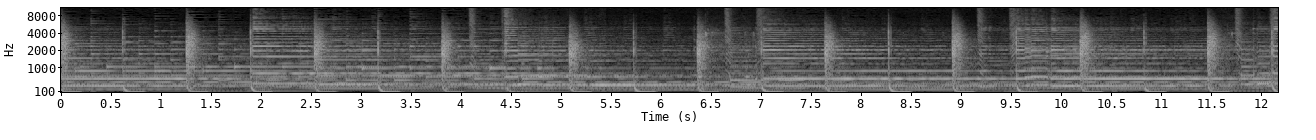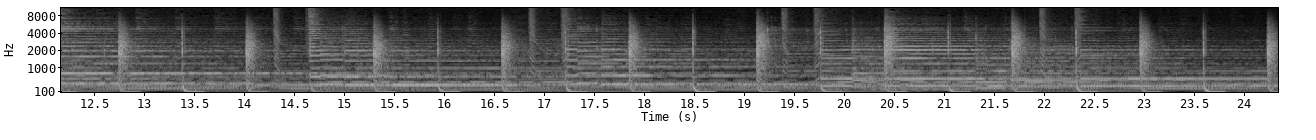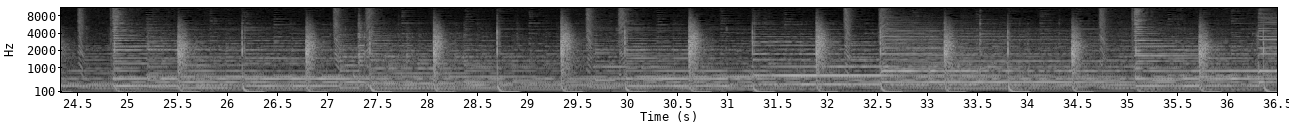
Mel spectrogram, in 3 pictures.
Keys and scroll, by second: 23.0 alt+q.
